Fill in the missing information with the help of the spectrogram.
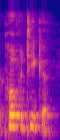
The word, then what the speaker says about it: Povitica: Um, we got um, Povitica. Uh, no, I didn't say that right. Hang on. Pov- no, I did say that right. Povitica. Um,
